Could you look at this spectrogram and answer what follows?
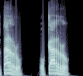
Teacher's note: ese sonido vibrante de la R no está en el inglés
